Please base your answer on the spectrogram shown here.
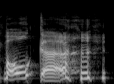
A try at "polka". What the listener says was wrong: you're throwing that l in there hard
